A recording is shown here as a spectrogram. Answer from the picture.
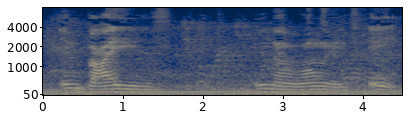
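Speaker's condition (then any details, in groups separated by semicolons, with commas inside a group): Cerebral palsy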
